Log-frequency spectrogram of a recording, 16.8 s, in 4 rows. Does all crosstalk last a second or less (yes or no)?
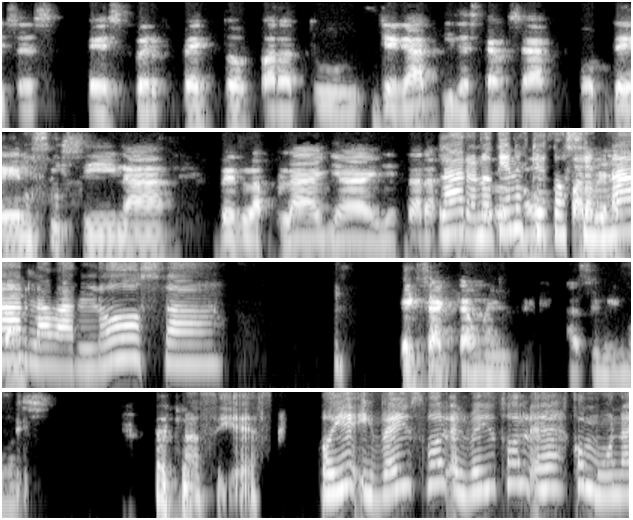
no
